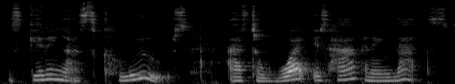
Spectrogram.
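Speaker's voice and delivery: soft whispered aside. Real, not acted. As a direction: lean in and whisper the clue. Whispering a secret clue.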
